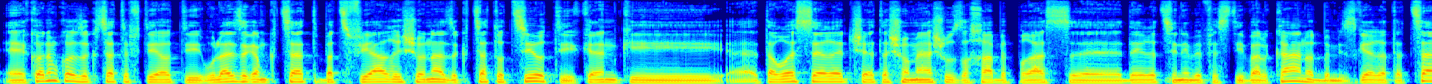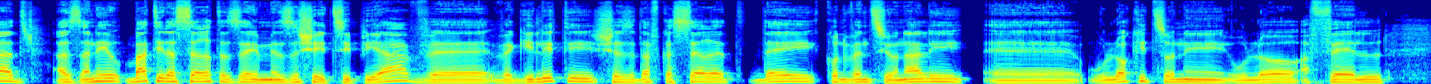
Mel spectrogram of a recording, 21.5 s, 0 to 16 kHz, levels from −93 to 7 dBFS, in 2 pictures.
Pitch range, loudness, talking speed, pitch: 95-120 Hz, -23 LUFS, 150 wpm, 105 Hz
